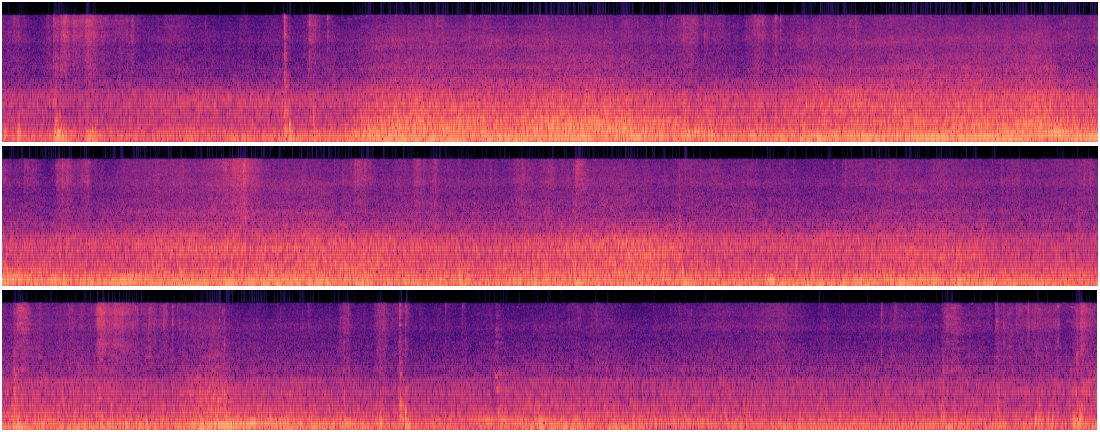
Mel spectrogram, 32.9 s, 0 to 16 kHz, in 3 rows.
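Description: A car driving on a road, heard from inside the cabin: engine and tyre noise throughout. The engine note rises and falls and is loudest between about 4 and 12 seconds in, with a few short clicks scattered through.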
